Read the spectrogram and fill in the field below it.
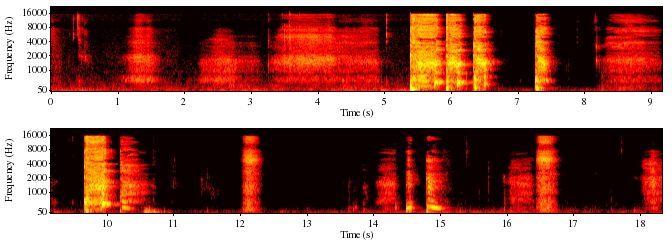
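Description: Repeated forceful cough bursts in clusters with throat clearing and breaths between; a persistent coughing fit.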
